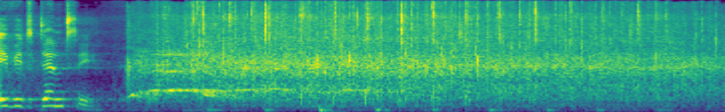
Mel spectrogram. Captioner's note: audience applauding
